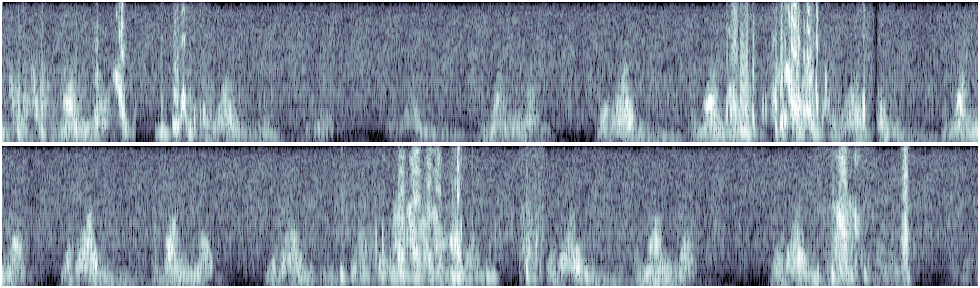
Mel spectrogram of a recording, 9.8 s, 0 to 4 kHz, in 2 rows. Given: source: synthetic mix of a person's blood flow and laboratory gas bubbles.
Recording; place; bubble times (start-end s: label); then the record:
Doppler ultrasound of blood flow; precordium
0.03-0.24 s: bubbles
0.29-0.51 s: bubbles
0.54-0.67 s: bubbles
0.77-1.04 s: bubbles
3.58-4.16 s: bubbles
4.27-4.35 s: bubbles
6.53-7.38 s: bubbles
7.46-7.59 s: bubbles
8.93-9.25 s: bubbles
9.36-9.45 s: bubbles
From the record:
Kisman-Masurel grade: 233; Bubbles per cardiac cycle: several, 3 to 8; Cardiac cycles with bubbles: 50 to 99%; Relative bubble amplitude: loud (0.450 to 0.775); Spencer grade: 3 (all of the cardiac periods contain showers or single bubble signals, but not dominating or overriding the cardiac motion signals); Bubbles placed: only in the low amplitude regions of the cardiac cycle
